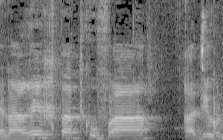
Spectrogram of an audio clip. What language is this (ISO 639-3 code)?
heb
